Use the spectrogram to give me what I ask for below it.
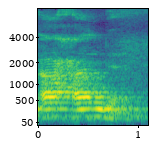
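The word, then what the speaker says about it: أَحَد: Ahad ini haknya harus dibaca bersih. Makhraj atau tempat keluarnya huruf ha ialah pada tengah tenggorokan tanpa ada gesekan. Ahad nggak boleh. Ahad kurang tepat. Ahad bersih haknya. Kemudian dal di sini harus ada qalqalahnya, tidak pula terlalu tebal. Ahad bukan, tapi ahad.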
